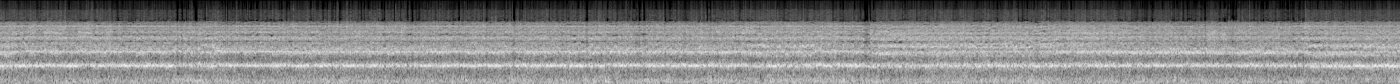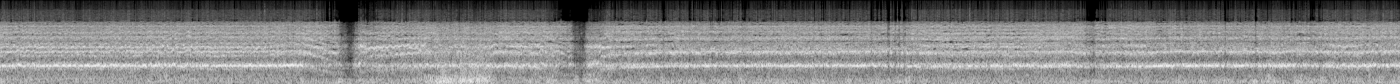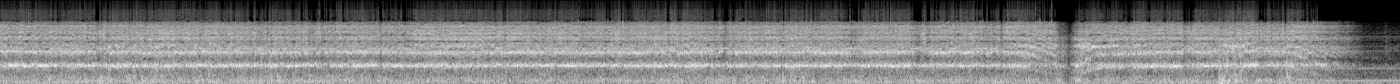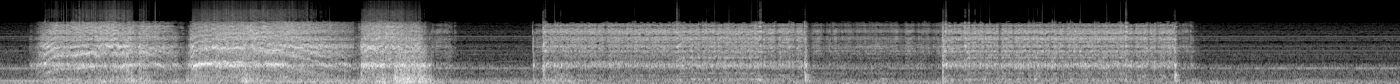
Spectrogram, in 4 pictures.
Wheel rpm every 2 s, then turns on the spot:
230, 240, 230, 230, 210, 220, 230, 210, 170, 180, 200, 230, 220, 230, 230, 230, 230, 230, 230, 170, 150, 90, 140, 80, 150, 80, 170, 20.
46-48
